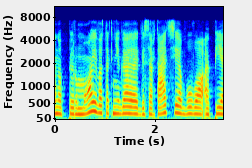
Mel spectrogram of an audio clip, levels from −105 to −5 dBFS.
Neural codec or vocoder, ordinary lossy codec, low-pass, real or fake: none; Opus, 64 kbps; 7.2 kHz; real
